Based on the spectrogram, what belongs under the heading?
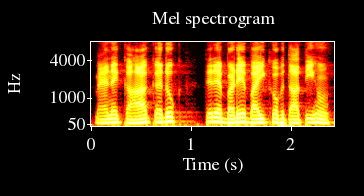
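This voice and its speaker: A man reading a scripted story aloud as a voice-over, telling it in the first person as an elderly mother in a steady storytelling manner. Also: mid-range voice. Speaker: story narrator. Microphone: voice-over recording.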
